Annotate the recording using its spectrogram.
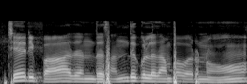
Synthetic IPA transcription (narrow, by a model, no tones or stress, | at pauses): sɐɾipːaːɐðɯɐnd̪ɐsɐnd̪ɯkːɯɭːɐðãːpːaːʋɐɾɐɳʊ̃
